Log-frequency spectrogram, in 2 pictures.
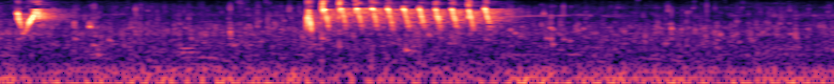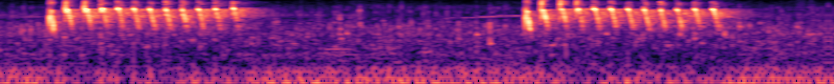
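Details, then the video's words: Lure song of a Bar-winged prinia, meant to provoke other birds to sing: three bursts of about a dozen rapid, high, even ticking notes, each burst about one second long, with quiet gaps between. "pancingan ciblek bahan langsung emosi nembak"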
